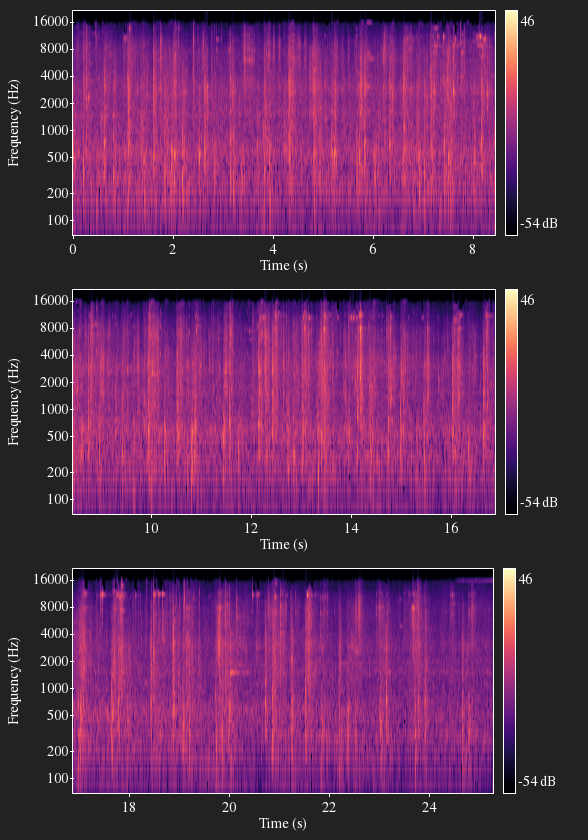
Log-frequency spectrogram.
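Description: Vintage wooden passenger coaches rolling past at low speed. Their wheels clack over the rail joints in a dense, uneven run of sharp clicks over steady rolling noise, which fades slightly near the end.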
